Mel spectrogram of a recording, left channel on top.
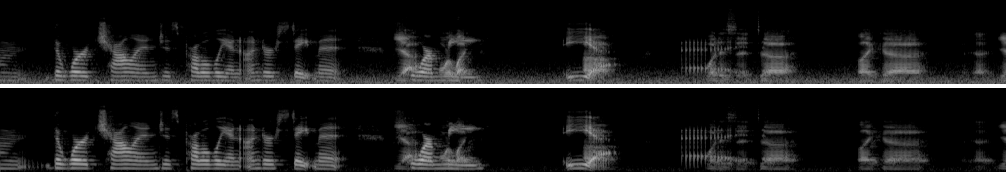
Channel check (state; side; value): noise; left; rumble, 13 dB below the sound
